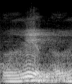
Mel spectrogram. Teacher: Ghin itu wastul halqi. Wastul halqi, tarful halqi, di ujung tenggorokan ini, di atas.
